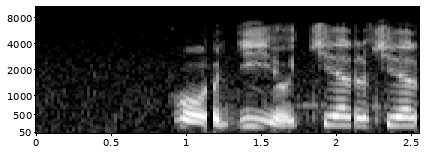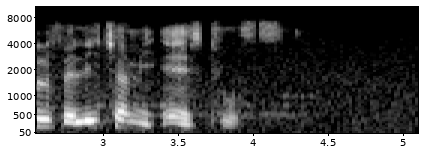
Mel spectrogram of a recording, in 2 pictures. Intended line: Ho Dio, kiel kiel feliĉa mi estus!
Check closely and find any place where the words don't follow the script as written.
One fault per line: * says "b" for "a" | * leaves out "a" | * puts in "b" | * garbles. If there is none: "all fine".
all fine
